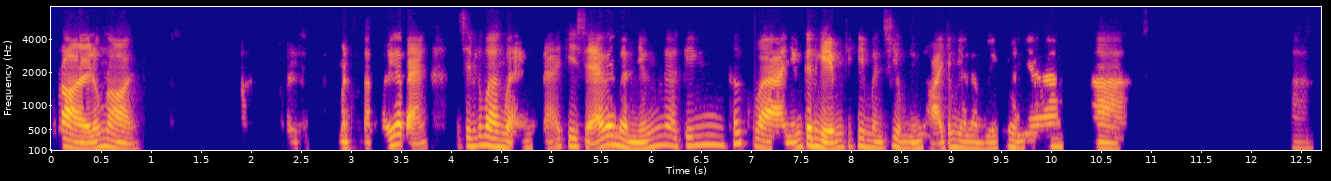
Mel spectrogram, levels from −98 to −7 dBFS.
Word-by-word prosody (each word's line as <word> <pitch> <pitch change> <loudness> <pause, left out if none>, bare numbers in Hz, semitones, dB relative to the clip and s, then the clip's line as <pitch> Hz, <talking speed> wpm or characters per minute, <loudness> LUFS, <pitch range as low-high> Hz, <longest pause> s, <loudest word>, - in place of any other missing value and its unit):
Đúng 165 - +1
rồi, 120 -1 +6
đúng 140 +5 0
rồi. 125 -6 +3
À, 110 - -11 1.5
mình - - -13 0.4
mình 125 - -1
đồng 125 - -6 0.2
ý - - +2
với 205 - +6
bạn. 110 +3 +2 0.4
Xin 170 -1 -1
cảm 190 0 +2
ơn 160 -4 +4
bạn 140 - -1 0.2
đã - - -7
chia 165 -2 -2
sẻ - - +3
với 195 - +6
mình 145 -8 +1
những, 150 +10 -2
ơ, 185 -4 -3
kiến 190 +2 -5
thức 220 +2 -2
và 150 -6 +4 0.2
những 125 +4 -2
kinh 175 -2 +6
nghiệm 130 +1 +5
khi 150 - -15
khi 165 - -2
mình 135 -4 -3
sử - - -20
dụng 125 -4 -3
điện 120 +2 -2
thoại 110 +2 -1
trong 145 0 -3
giờ 135 - -3
làm 125 -2 -4
việc 120 0 -4
của 150 - -6
mình 135 -1 -3
nha, 145 +1 -8 0.5
à 115 -3 0 1.7
À. 125 -1 -15
140 Hz, 210 wpm, -24 LUFS, 125-165 Hz, 1.7 s, rồi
